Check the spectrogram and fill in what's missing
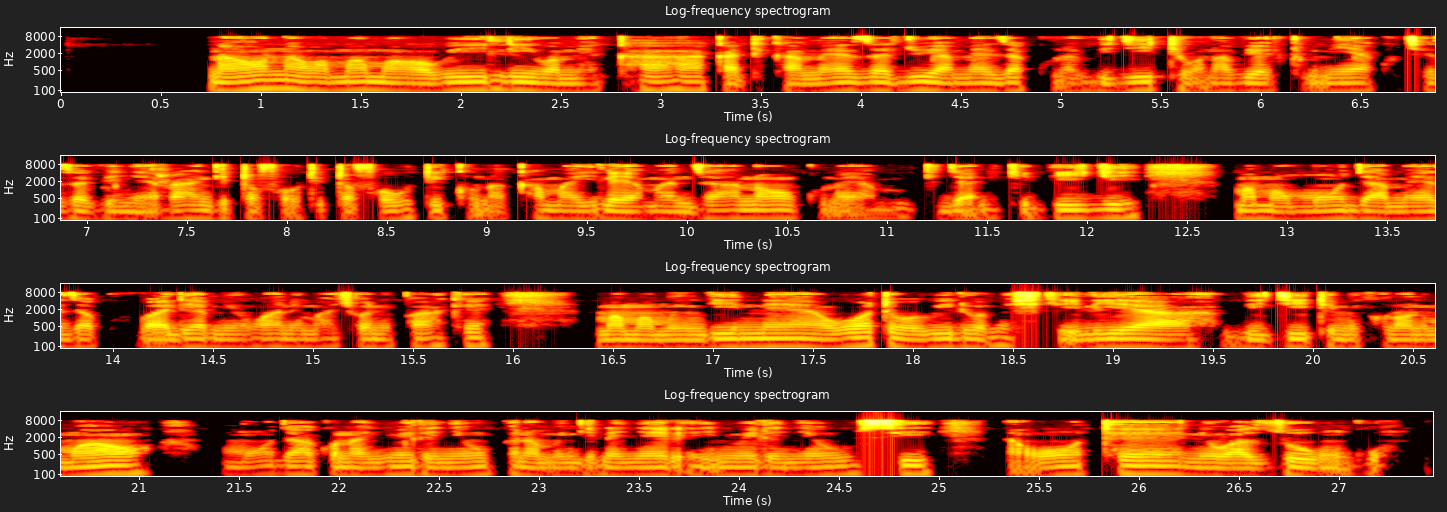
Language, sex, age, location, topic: Swahili, male, 25-35, Nairobi, education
